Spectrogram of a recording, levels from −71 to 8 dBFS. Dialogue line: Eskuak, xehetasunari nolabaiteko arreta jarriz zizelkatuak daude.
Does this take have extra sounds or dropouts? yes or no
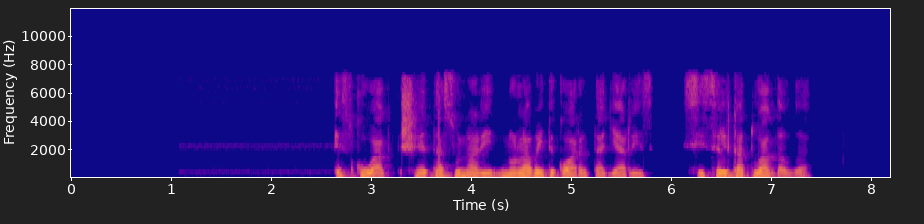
no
